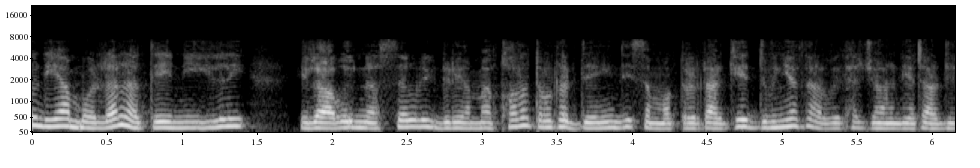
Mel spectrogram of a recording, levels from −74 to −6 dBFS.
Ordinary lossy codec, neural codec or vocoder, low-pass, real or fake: none; codec, 16 kHz in and 24 kHz out, 0.4 kbps, LongCat-Audio-Codec, fine tuned four codebook decoder; 7.2 kHz; fake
